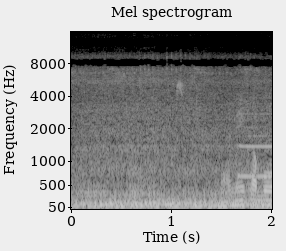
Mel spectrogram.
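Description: Small motorcycle engines running as riders pass close by: a low, steady, fast-pulsing drone.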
